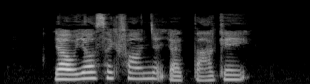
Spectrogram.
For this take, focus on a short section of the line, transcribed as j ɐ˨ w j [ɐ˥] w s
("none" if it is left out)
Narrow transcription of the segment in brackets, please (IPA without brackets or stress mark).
ɐ˥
